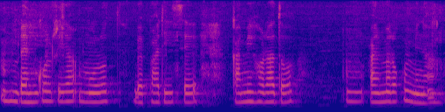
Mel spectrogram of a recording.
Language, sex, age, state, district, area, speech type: Santali, female, 18-30, West Bengal, Paschim Bardhaman, urban, spontaneous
